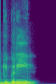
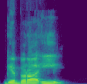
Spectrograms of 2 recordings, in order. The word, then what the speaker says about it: جبريل: هتجد مجموعة من القبائل بتقول جبريل، اسمع كده في العراق هتلاقي جبرائيل،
